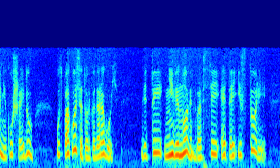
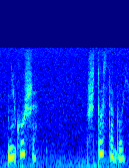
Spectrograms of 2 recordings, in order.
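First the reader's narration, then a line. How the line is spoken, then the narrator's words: Quiet question. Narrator (Russian): кто-то тихо спросил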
